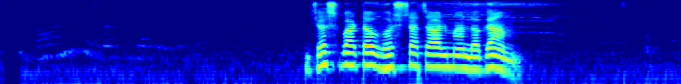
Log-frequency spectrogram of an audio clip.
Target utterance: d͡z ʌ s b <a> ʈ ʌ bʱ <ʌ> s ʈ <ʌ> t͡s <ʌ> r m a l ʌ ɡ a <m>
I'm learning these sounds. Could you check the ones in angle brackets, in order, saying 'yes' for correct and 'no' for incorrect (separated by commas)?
yes, yes, no, no, yes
